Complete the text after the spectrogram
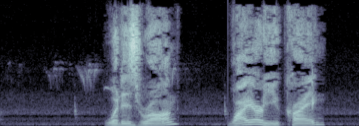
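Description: A man speaks close by in a questioning, animated voice.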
